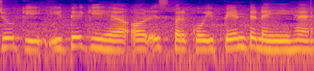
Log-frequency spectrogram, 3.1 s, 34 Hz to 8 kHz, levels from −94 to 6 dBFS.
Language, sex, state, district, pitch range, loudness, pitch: Hindi, female, Bihar, Supaul, 180-210 Hz, -13 LUFS, 185 Hz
